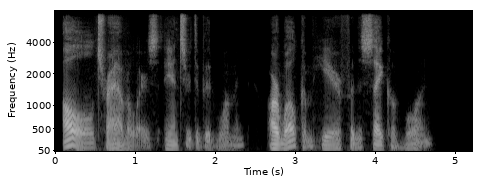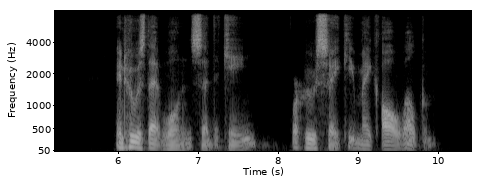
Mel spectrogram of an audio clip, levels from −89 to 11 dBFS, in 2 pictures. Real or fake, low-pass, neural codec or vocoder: fake; 7.2 kHz; codec, 16 kHz, 0.5 kbps, X-Codec, HuBERT features, trained on LibriSpeech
